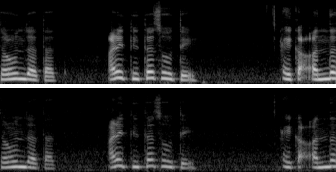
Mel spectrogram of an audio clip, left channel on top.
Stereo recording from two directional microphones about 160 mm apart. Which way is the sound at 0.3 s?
40° left (ahead or behind).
